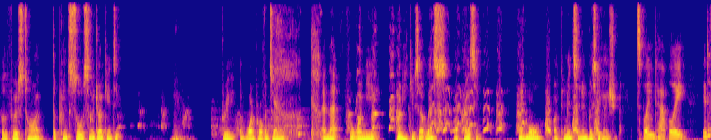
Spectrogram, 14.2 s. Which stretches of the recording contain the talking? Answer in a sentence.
The talking can be heard from 0.0 to 2.4 s, from 4.5 to 5.8 s and from 6.4 to 14.1 s.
